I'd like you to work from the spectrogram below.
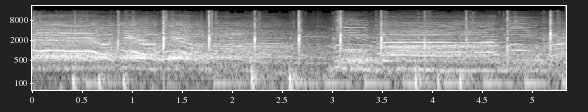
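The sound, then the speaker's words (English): A large crowd at a pro-government rally in São Paulo, Brazil, chants Lula's name: loud, sustained massed voices with rhythmic shouted accents recurring throughout. “That's the sound of the crowd coming out to support Lula, who was there. You can hear them chanting, Lula, Lula.”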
